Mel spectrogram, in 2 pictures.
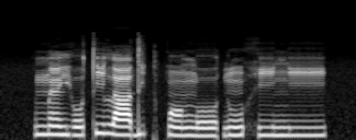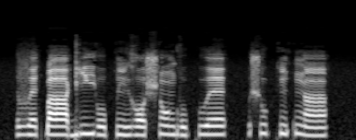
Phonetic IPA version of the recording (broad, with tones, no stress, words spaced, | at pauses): mɛ̃˧jo˨˦ ti˦laː˧di˦k pɔ̃˨ ŋoː˨ɗũ˨˦hiː˧ŋiː˧ | vɛ˧k͡paː˧ɡi˦ jo˧pĩ˧ɣɔ˧ ʃɔ̃˦ɡo˧kʷɛ˦ | ʃu˦kĩ˦pŋã˧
